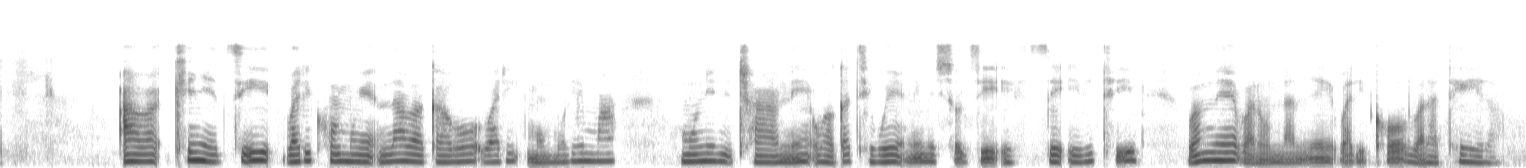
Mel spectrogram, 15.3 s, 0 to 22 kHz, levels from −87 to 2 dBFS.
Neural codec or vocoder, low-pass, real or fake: codec, 16 kHz, 2 kbps, X-Codec, WavLM features, trained on Multilingual LibriSpeech; 7.2 kHz; fake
